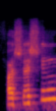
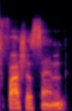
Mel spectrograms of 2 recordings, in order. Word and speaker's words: Faseesin: really excited to have my new friend bob's fashion no no i pronounced it wrong tell me how do you pronounce your name again bob it's bob's fascism thank you saying now righty and bob's is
